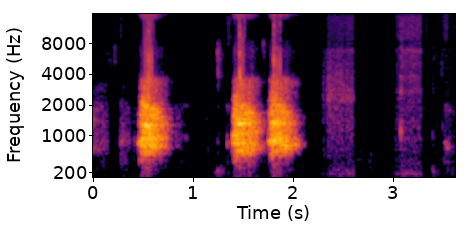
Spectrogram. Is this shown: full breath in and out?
no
